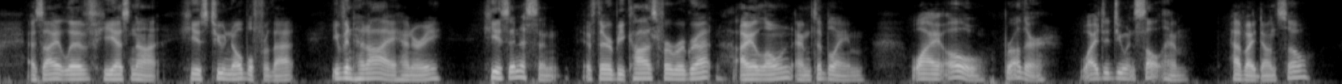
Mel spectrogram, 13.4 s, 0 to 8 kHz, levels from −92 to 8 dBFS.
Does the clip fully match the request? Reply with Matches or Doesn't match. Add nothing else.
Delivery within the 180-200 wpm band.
Matches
